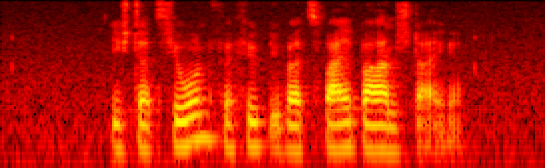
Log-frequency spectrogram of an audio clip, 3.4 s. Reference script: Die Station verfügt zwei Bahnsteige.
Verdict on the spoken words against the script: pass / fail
fail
